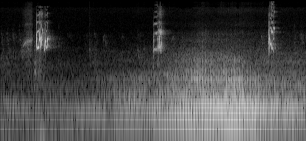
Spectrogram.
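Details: Female lovebird calling the male with tik tik keyok notes: three short sharp high chirps spaced over about four seconds, with a low rumbling noise swelling in between.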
